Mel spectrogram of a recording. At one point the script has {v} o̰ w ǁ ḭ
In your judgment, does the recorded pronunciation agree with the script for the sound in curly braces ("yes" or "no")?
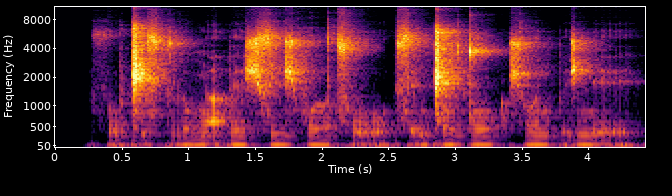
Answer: no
